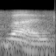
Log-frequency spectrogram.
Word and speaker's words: Weil: My maiden name was Weil, W-E-I-L. Weil. Oh, Wheeler. Weil. Is that Here Wheeler? they pronounce it Weil.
